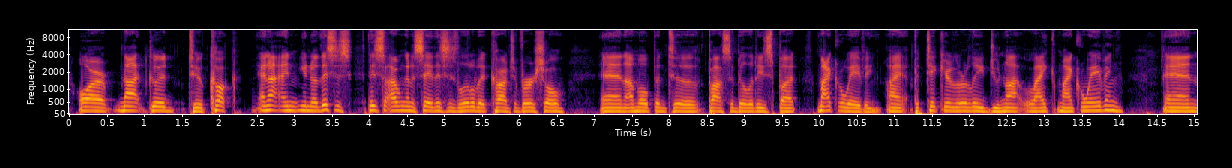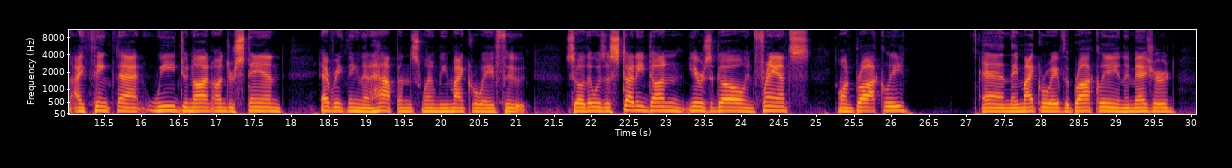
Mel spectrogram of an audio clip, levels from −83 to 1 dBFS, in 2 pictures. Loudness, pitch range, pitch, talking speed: -18 LUFS, 140-160 Hz, 150 Hz, 140 wpm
